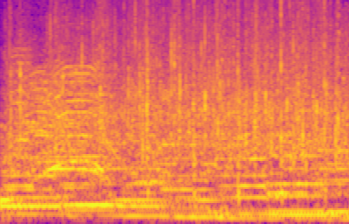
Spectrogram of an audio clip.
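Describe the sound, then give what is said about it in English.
An audience claps steadily for a pastor, a dense wash of many hands, with a low murmur of voices and some sustained tones beneath it. “I didn't say clap, but that's good.”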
